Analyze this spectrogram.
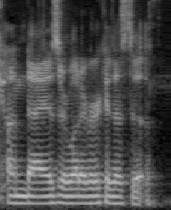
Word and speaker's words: Hyundai: series of commercials that said it's pronounced Hyundai and no one listened at all they had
